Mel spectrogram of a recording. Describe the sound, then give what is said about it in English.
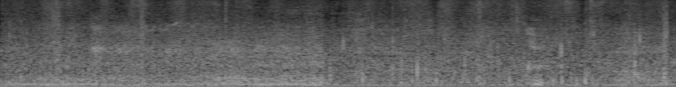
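Footsteps walking up toward the central green of a housing estate, faint irregular treads half buried in a constant wash of outdoor noise. “Now we're going to walk up to the central green space in the estate called Willow Green.”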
